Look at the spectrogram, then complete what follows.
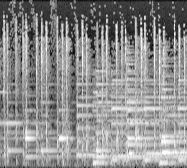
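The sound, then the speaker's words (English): Quick, steady clip-clop of galloping hooves, sharp rhythmic taps running under a bright, tuneful musical backing at moderate volume. “And then he starts to gallop, going faster and faster.”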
